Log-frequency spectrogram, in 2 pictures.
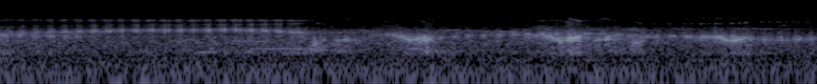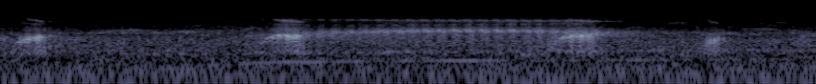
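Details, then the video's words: Frogs croaking: a long buzzing, pulsed croak opens, followed by shorter clicking croaks and another drawn-out rattling call, several voices overlapping with brief gaps between them. "Rechot żab. Croaking frog sound."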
